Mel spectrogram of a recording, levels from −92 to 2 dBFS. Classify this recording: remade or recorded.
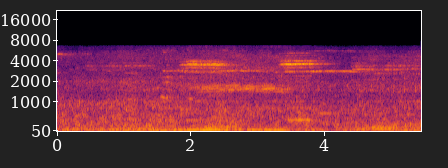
recorded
